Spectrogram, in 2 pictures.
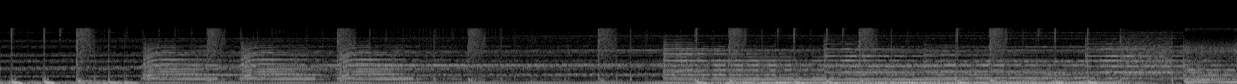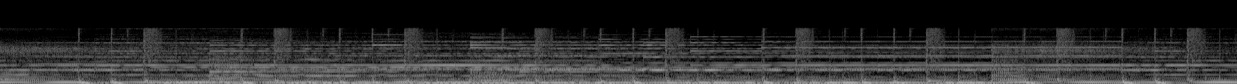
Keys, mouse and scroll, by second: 0.4 alt+i, 1.5 p, 2.7 scroll down 1, 4.2 middle click, 5.2-5.7 scroll up 2, 6.4 middle click, 6.8 click, 8.1 click, 9.6 click, 9.7 click, 9.8 double click, 12.9 click, 15.2 click, 15.4 click, 16.4 click, 16.9 click, 17.0 double click, 17.1 double click, 17.2 double click, 17.3 double click, 17.7 double click, 18.0 double click, 18.0 double click, 18.1 double click, 18.2 double click, 18.3 double click, 18.5 double click, 19.2 click, 21.2 click, 22.7 click, 22.8 click, 23.0 double click.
